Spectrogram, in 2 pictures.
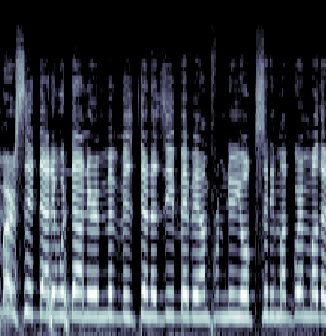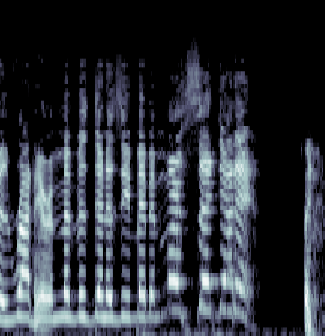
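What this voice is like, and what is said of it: Jimmy Valiant impression. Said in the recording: “your handsome Jimmy Valiant impression”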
